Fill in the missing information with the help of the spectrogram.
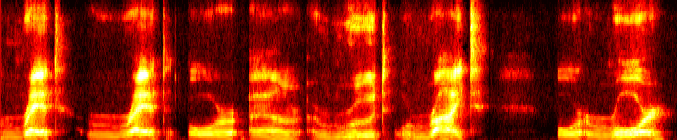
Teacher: when we say the words in English, we have to curl the tongue back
